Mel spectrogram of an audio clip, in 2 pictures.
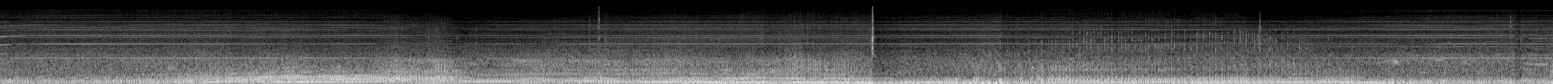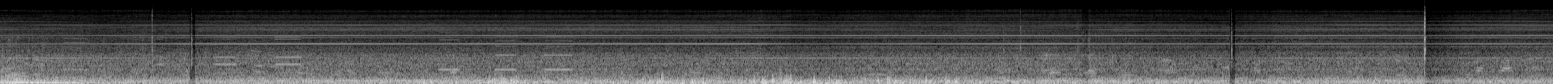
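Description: Heavyweight steel passenger cars rolling slowly past, their wheels and trucks rumbling on the rails, heaviest in the first half and easing off after about 16 seconds as the train slows. A steady high whine or squeal sounds over it the whole time.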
